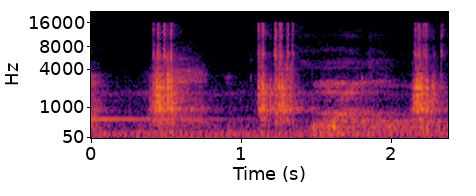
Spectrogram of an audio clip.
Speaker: this one actually is in pretty bad shape it's uh it's hard to turn you can hear those bearings in there and you know those clickers in there that catch when uh when you well that's this you can hear those but that's terrible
